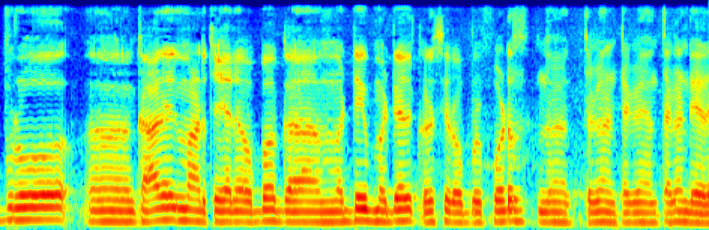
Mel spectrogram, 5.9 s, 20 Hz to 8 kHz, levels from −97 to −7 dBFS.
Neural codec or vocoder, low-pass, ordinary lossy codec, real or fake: codec, 16 kHz in and 24 kHz out, 2.2 kbps, FireRedTTS-2 codec; 7.2 kHz; none; fake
